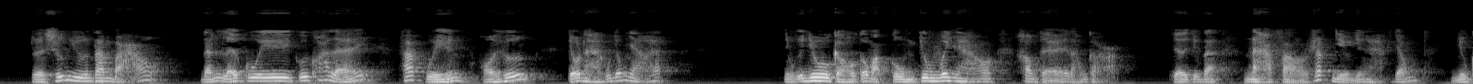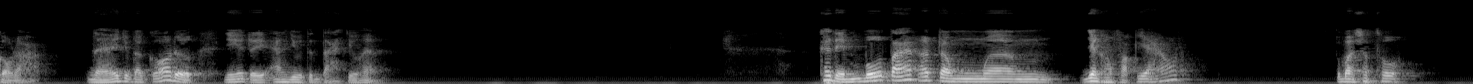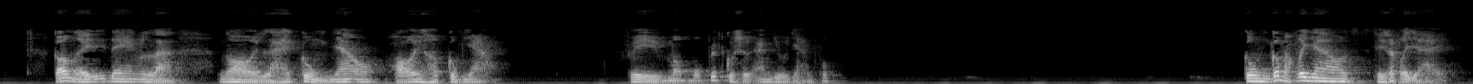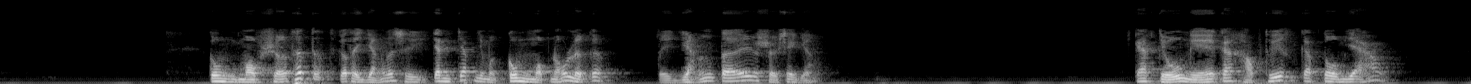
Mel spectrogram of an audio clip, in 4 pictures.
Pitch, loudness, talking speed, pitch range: 115 Hz, -18 LUFS, 145 wpm, 105-130 Hz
